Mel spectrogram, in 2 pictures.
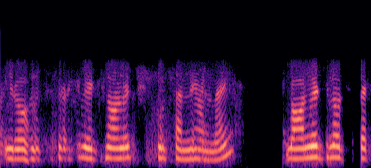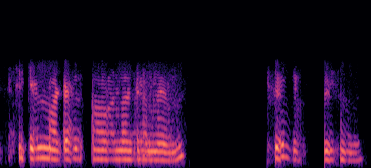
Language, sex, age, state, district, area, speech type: Telugu, female, 18-30, Andhra Pradesh, Krishna, rural, conversation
